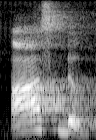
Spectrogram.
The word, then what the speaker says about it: asked: आस्क्ड हम बोलते हैं इसे आस्क्ड, वो ड नहीं बोलते, हम ट प्रोनाउंस करते हैं।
